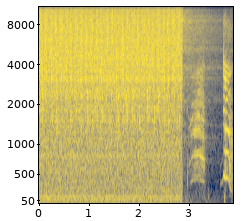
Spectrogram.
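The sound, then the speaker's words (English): A homemade pasta tank's engine runs with a loud, steady, gritty rumble for about three seconds, then cuts off abruptly, followed by short bursts of voices. “Let's get in the brand new pasta tank I made. Okay, let's go!”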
